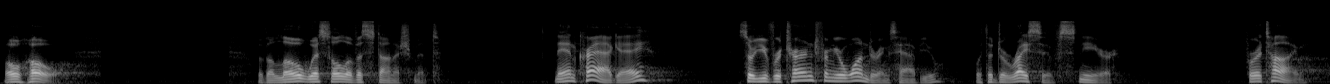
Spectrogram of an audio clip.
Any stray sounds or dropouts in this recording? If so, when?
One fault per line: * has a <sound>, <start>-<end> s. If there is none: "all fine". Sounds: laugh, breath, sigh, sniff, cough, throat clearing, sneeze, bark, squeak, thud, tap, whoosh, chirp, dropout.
all fine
